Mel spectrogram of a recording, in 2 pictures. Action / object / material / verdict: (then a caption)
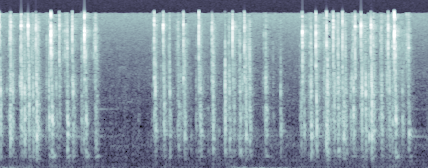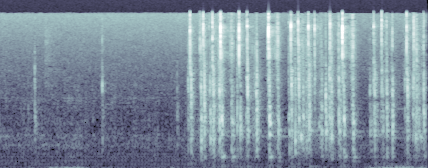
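tap / mechanical keyboard with round plastic keycaps and metal rims / plastic / none. Fingertips type fast on a full-size retro typewriter-style mechanical keyboard with round black plastic keycaps in chrome-look metal rims, hollow key switches and a glossy black and metal frame. Bright, crisp clicks clatter in quick bursts, separated by short pauses and a longer near-silent gap before the typing resumes.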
